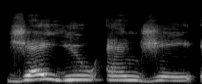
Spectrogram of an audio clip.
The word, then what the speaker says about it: Jung: J U N G is pronounced Jung.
